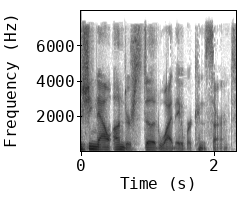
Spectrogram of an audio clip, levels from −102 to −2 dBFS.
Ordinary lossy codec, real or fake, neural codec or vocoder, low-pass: AAC, 32 kbps; real; none; 7.2 kHz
